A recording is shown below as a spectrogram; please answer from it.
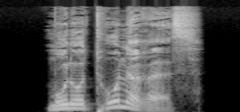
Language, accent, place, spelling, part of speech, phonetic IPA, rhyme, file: German, Germany, Berlin, monotoneres, adjective, [monoˈtoːnəʁəs], -oːnəʁəs, De-monotoneres.ogg
- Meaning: strong/mixed nominative/accusative neuter singular comparative degree of monoton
